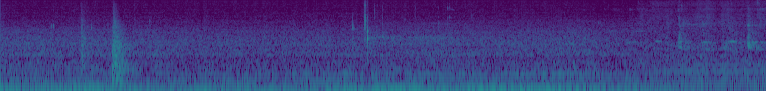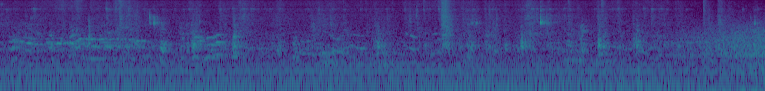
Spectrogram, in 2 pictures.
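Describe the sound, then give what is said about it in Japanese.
Chickens kept at a home cluck and chatter while being fed, in a steady, overlapping stream of short calls, with a low background rumble easing off partway through. “その間にコケコケっていうまたこれもとても心地いい鳥さんの声なので聞いてください耳を澄ましてどんな風に泣いているのか”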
